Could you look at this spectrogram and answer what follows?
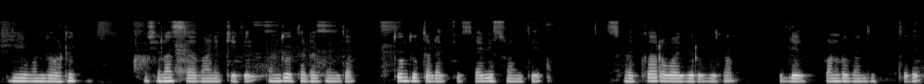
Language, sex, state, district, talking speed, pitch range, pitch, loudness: Kannada, male, Karnataka, Raichur, 80 wpm, 140-155 Hz, 145 Hz, -22 LUFS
